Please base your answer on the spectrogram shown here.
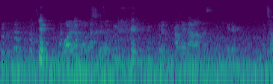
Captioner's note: audience laughing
